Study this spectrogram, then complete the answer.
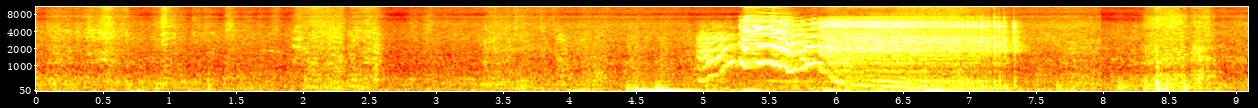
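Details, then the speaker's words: A door hinge that started squeaking over the years, just sprayed with silicone lubricant and worked back and forth: a high, wavering squeal rising and falling for about two seconds as the door swings; other hinges still squeak. "And some of the other hinges are still squeaky, so I'm going to want to repeat these steps on all three."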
